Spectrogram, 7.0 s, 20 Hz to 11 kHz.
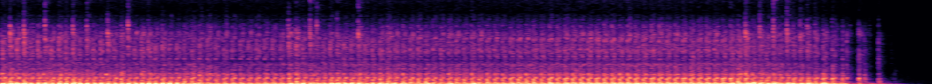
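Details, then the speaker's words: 3D-printed 125cc two-stroke on its first test, fitted with a carbon-fibre-nylon exhaust, firing only on starter fluid. Harsh, ragged popping catches, then stumbles and dies. Fuel delivery from the in-cylinder injector is faulty. "We had some signs of life, but only on starter fluid. That means something is off with my fuel delivery from the injector."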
